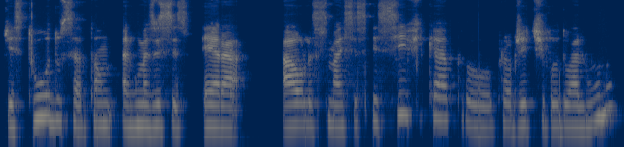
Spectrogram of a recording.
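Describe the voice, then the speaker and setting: A woman from France with a French accent, a French teacher and interview guest, speaking Portuguese as a second language with a hesitant, halting delivery. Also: mid-range voice, fairly even intonation, darkish tone. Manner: hesitant, many fillers and restarts in a second language. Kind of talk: casual interview chat.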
